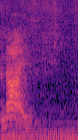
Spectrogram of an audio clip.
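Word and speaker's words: Hnæf: But anyway, they're having a wedding party, and for some reason, Finn kills her brother Knife. That's how I'm pronouncing it.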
